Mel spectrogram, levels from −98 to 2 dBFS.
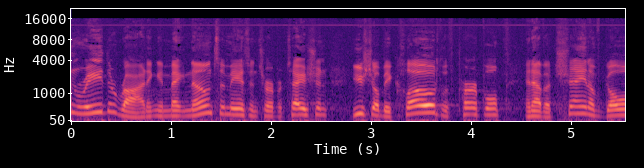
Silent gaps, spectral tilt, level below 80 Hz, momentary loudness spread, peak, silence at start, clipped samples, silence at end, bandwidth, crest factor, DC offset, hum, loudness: none; -4 dB/octave; -58 dBFS; 11 LU; -10 dBFS; 0 s; under 0.1%; 0 s; 16.5 kHz; 20 dB; under 0.1%; none; -29 LUFS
